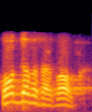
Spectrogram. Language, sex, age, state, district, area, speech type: Assamese, male, 60+, Assam, Goalpara, urban, conversation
